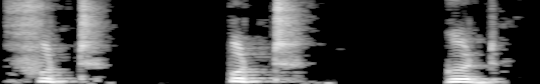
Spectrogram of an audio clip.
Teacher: the lips are rounded and the sound is short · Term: short near close back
